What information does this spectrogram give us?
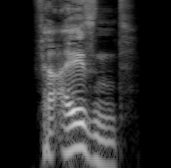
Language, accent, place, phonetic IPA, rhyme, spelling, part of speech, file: German, Germany, Berlin, [fɛɐ̯ˈʔaɪ̯zn̩t], -aɪ̯zn̩t, vereisend, verb, De-vereisend.ogg
- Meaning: present participle of vereisen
